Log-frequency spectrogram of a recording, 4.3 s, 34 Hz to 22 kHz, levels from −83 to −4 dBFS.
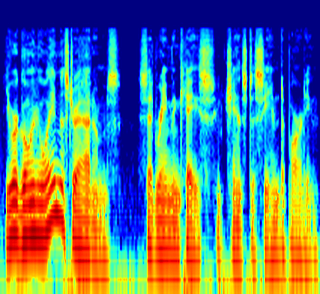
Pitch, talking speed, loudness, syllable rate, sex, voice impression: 95 Hz, 210 wpm, -18 LUFS, 5.6 syllables/s, male, very masculine, slightly old, very thick, very tensed, powerful, slightly dark, soft, muffled, fluent, raspy, very cool, intellectual, slightly refreshing, sincere, calm, friendly, reassuring, very unique, elegant, very wild, sweet, lively, kind, slightly modest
